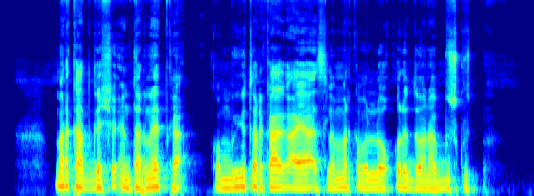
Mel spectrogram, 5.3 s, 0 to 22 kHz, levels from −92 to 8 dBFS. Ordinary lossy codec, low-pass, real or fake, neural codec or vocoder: none; none; real; none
